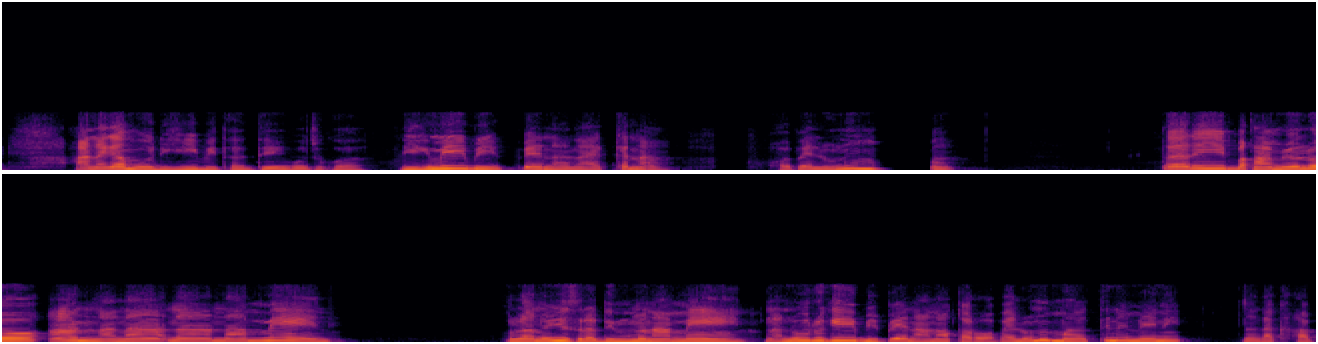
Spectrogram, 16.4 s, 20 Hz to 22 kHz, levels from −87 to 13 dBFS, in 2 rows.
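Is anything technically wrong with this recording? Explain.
Yes. The speech has several buffering faults. Nothing above 8 kHz remains, which fits a G.722 call codec.

Repeated stalls (stutter) appear from 3.14 to 4.43 s and again from 7.02 to 7.68 s. Late packets kept emptying the jitter buffer. Many brief gaps, up to 44 ms, are filled with stretched sound, so the speech stutters.

Call audio freeze occurs from 4.44 to 4.68 s and from 5.44 to 5.83 s. The likely cause is packets held up in transit. The sound fades out, then resumes where it stopped.

Jitter buffer slow-down runs from 6.95 to 10.13 s. Repeated pitch periods add about 325 ms, so the speech plays at 90% speed without changing pitch.

Jitter buffer speed-up runs from 11.58 to 16.34 s. Removing short pitch periods trims roughly 0.4 s, so the speech sounds hurried at 108% speed.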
